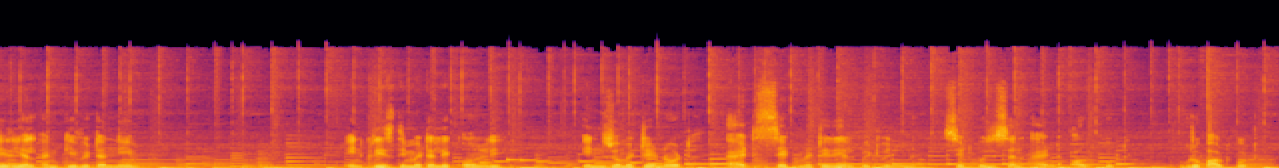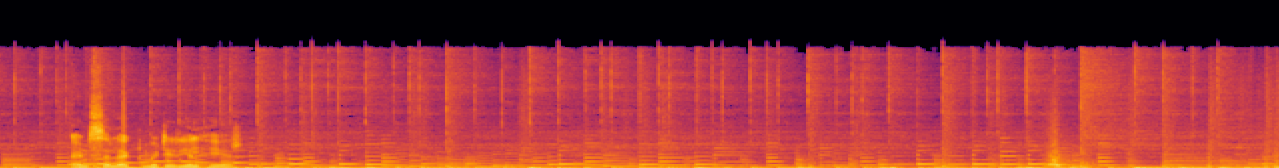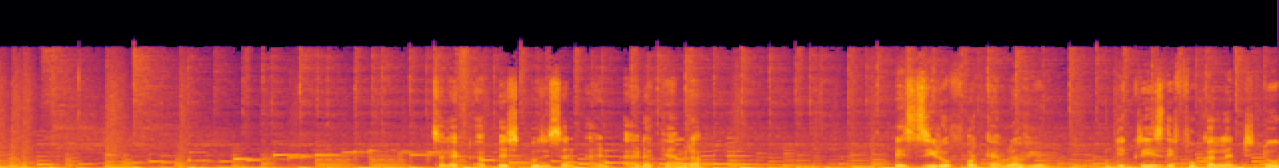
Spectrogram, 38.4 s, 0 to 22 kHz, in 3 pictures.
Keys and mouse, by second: 1.5-3.1 drag, 5.0 click, 6.2 click, 7.3 click, 7.7-8.5 middle drag, 9.9 click, 10.7 click, 11.2 click, 12.0 click, 12.6 shift+a, 16.7-17.8 drag, 18.3 click, 19.0-20.1 drag, 20.8-21.3 drag, 22.1 click, 22.5-22.9 middle drag, 24.3-26.3 drag, 27.7 click, 30.0 click, 31.2 shift+a, 34.2 KP_0, 36.5-37.6 drag.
